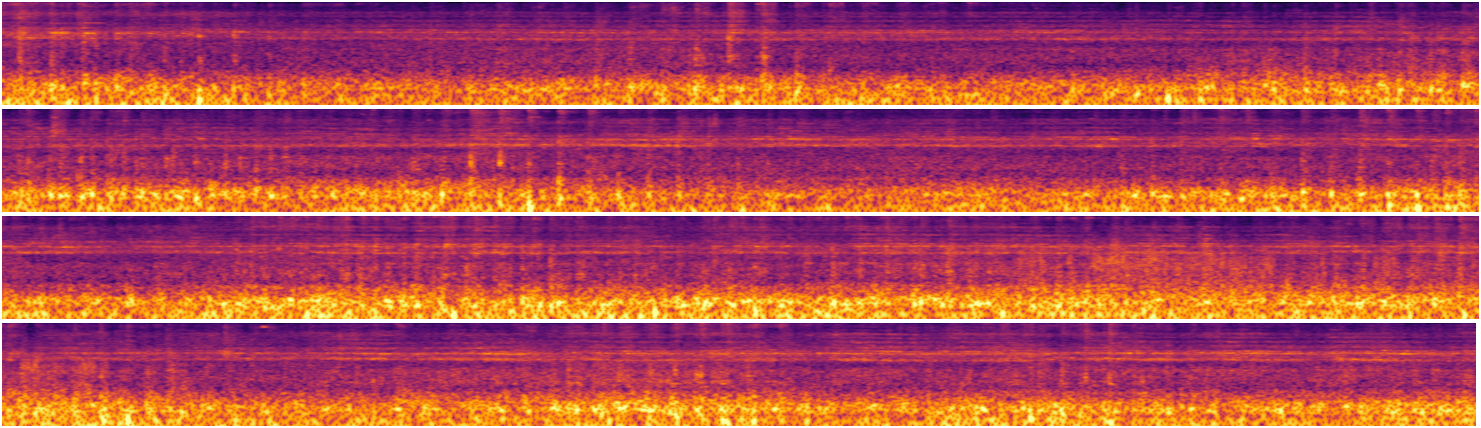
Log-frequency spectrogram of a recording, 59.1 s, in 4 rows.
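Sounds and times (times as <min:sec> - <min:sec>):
train wheels rumbling on rails: 0:00.0 - 0:59.0
high wheel squeal: 0:38.1 - 0:50.8.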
